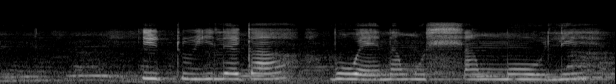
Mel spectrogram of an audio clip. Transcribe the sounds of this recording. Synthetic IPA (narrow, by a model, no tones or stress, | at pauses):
itʼuilekʼa | bʊwɛnamʊɬamoːlɪ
